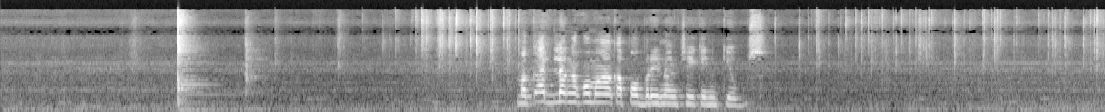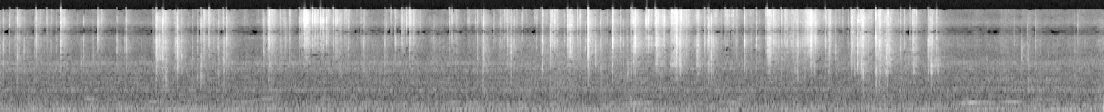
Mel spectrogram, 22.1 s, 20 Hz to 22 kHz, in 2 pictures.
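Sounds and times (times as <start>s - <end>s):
foil wrapper crinkling and tearing: 3.8s - 5.6s, 7.7s - 21.5s.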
